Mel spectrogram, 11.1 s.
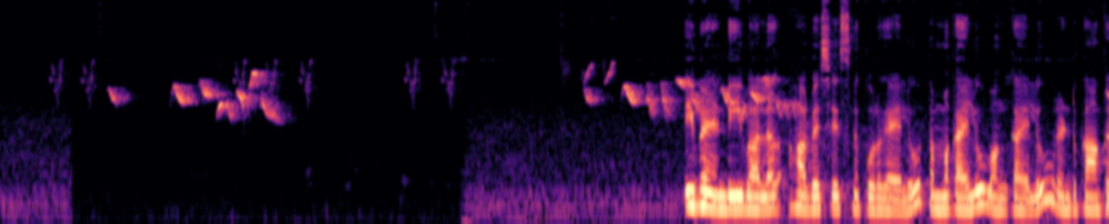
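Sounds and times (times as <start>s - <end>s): small bird chirping: 0.5s - 8.1s.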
